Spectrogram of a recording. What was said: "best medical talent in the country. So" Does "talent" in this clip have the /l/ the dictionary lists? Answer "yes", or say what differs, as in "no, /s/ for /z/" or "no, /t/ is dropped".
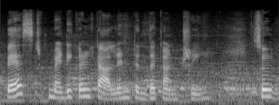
yes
